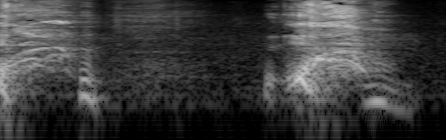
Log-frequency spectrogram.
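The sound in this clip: Coughing from smoke caught in the throat: two rough, harsh bursts separated by a short pause, loud and alone with no talk.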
